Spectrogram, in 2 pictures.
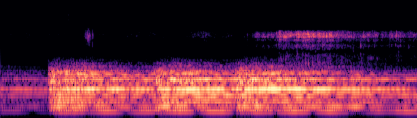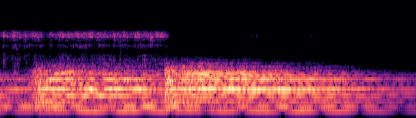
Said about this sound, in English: Bells? How long the bell tolls? Do you hear that? Hear what?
